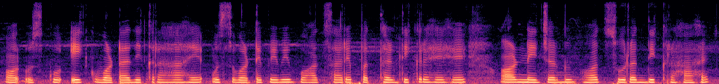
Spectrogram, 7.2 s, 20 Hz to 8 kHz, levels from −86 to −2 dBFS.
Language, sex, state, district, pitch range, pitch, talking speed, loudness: Hindi, female, Chhattisgarh, Sukma, 215-225 Hz, 220 Hz, 215 wpm, -16 LUFS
